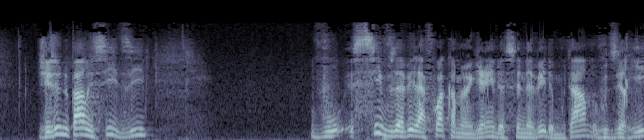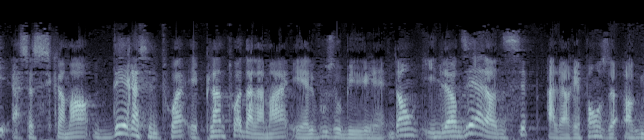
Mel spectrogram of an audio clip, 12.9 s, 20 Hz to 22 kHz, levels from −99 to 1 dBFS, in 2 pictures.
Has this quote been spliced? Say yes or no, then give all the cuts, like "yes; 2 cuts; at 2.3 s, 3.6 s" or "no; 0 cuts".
no; 0 cuts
